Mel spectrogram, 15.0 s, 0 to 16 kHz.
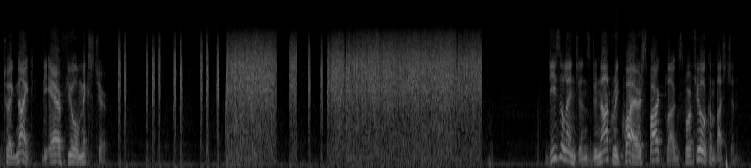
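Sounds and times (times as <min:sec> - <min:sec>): continuous sparking hiss: 0:00.0 - 0:15.0
spark plug sparks snapping: 0:02.4 - 0:09.7.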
